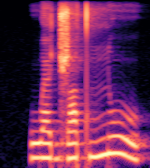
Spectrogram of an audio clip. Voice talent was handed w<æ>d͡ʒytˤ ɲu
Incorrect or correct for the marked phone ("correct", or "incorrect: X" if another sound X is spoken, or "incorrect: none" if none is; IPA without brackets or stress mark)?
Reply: correct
